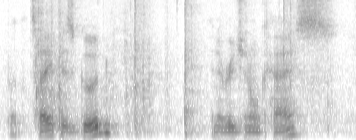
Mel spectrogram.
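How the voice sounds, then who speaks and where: This is casual show-and-tell from a man walking through his video collection in a fairly low voice, moving a little fast. He rambles and says um and uh a lot, his voice is giving out, and background noise fills the home recording.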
